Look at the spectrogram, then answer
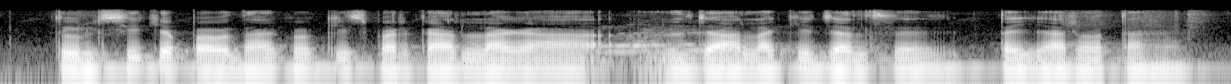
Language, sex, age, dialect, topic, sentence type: Magahi, male, 25-30, Southern, agriculture, question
